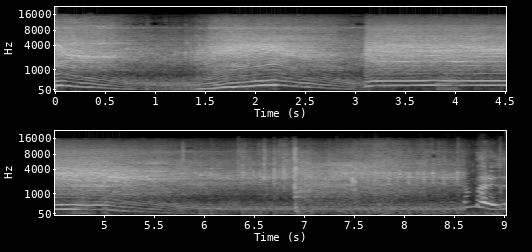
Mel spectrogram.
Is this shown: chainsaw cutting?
yes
